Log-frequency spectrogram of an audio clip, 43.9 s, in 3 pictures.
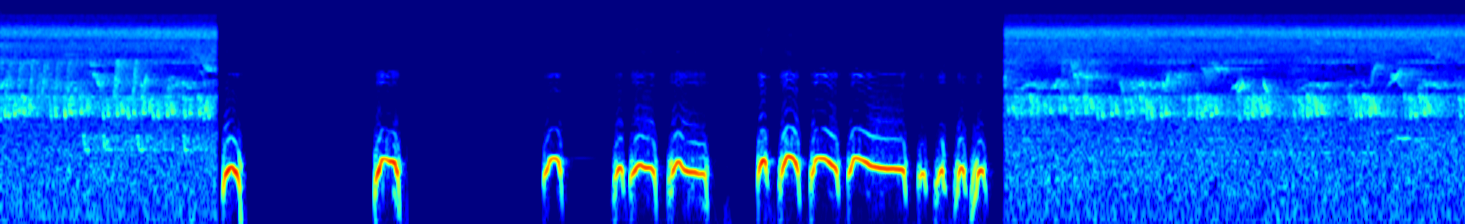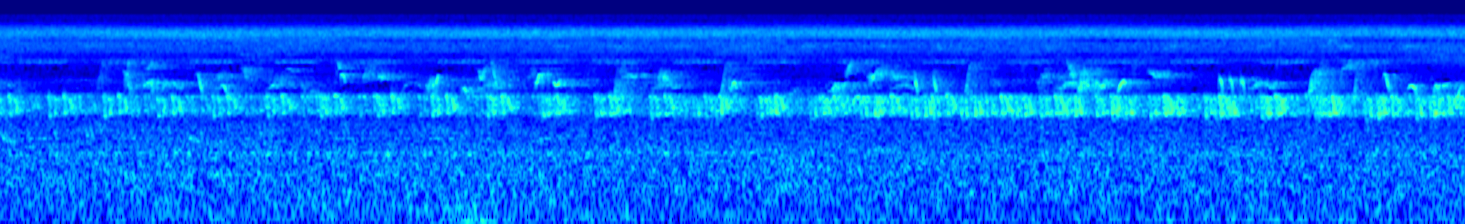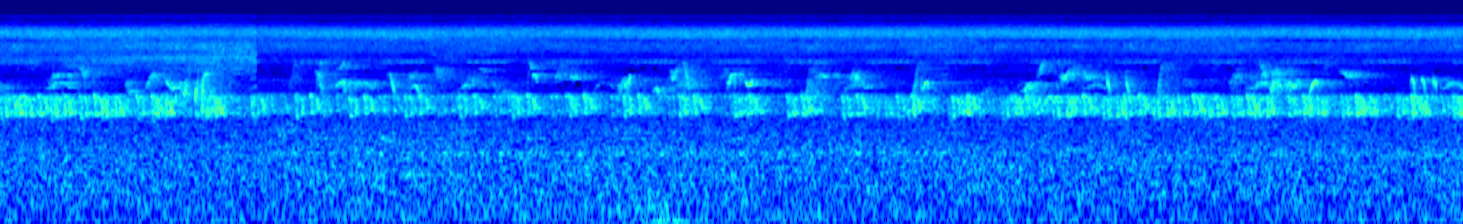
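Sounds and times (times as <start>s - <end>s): insects chorus: 0.0s - 2.2s, 10.1s - 43.9s
owl hooting: 0.7s - 2.5s, 3.8s - 4.1s, 5.4s - 9.9s
birds chirping: 10.1s - 43.9s.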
